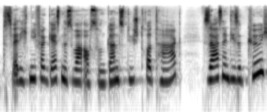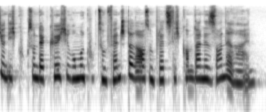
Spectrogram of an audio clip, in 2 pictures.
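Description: A woman's voice: fairly high pitch, brisk, gravelly. A middle-aged woman, a podcast guest, earnestly telling a personal story in casual conversation, emotional and full of restarts.

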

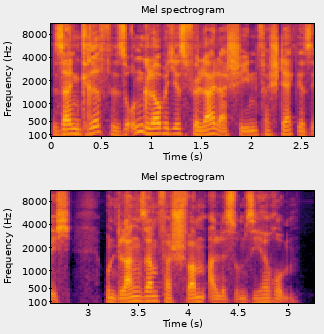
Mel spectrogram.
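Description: A man's voice: lowish voice, normal speed, dark tone, no room sound, studio quality. A podcast co-host reading his own story aloud in a hammy, dramatic way.

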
